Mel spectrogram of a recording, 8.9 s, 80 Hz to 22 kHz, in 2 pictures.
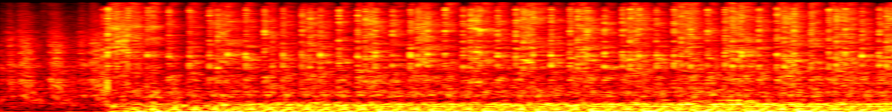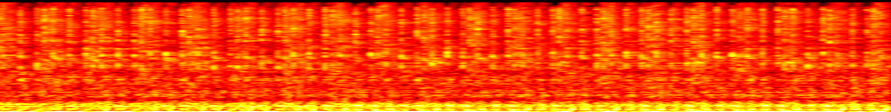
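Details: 2001 Harley-Davidson 1200cc V-twin, 19,866 miles, in neutral, needing some work, started in the garage: it cranks, catches within half a second and settles into a steady, lumpy twin idle with no knocks or misses; healthy start.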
